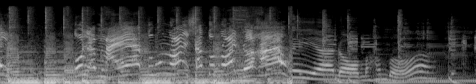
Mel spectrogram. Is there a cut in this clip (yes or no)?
yes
